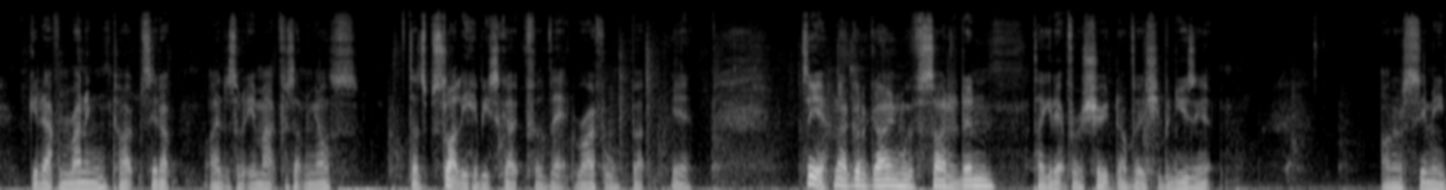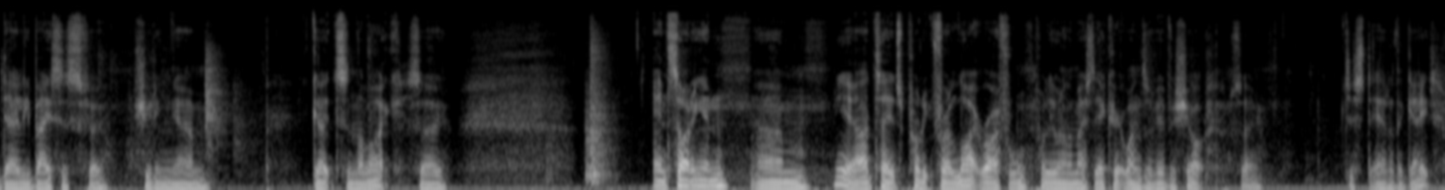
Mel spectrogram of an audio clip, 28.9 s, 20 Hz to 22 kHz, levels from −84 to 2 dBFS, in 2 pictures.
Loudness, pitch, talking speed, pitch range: -29 LUFS, 100 Hz, 185 wpm, 90-105 Hz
